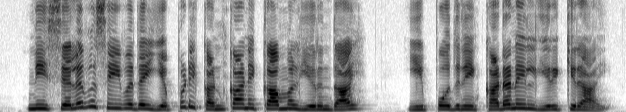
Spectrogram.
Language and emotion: Tamil, angry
